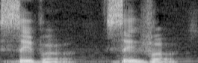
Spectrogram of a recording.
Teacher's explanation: the letter A that is underlined realizes the A diphthong, not the R sound.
